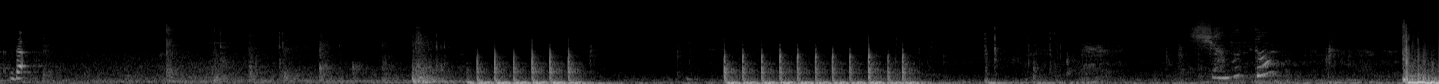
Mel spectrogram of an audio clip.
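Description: A woman speaks with surprise close by.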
